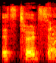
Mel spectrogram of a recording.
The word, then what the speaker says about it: Terdsak: How do you really pronounce that name? That's how you pronounce it. Yeah, it's Terdsak. Is it really Terdsak? Like, honestly, yeah. I was getting shit earlier when I said Terdsak, and I said that's literally the way you pronounce his name.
